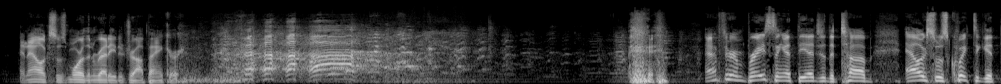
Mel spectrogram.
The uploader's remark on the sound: Recorded live at the Rendezvous in Seattle.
